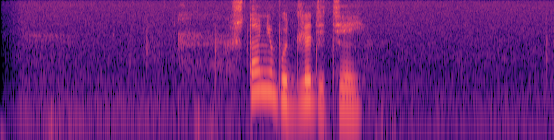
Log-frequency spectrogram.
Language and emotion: Russian, neutral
